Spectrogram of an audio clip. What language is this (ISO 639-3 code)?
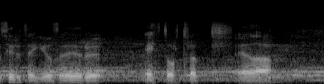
isl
